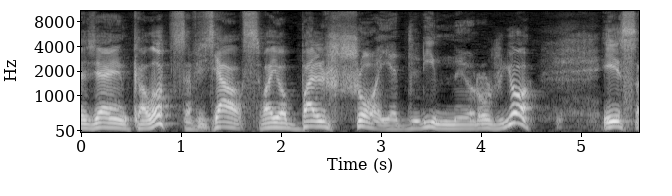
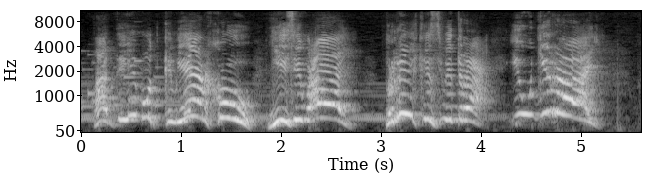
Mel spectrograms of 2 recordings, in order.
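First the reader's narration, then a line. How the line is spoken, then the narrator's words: Shouting downward. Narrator (Russian): крикнул вниз братцу лису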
